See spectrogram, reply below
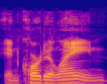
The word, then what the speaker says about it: Coeur d'Alene: For example, get this, where the men are meeting in Coeur d'Alene. Did I say it right that time, Jack? – You did.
